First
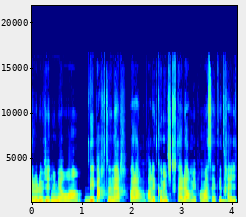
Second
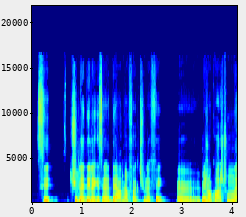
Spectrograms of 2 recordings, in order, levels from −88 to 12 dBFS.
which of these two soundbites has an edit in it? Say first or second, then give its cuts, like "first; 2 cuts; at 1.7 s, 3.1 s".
first; 2 cuts; at 1.0 s, 2.8 s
